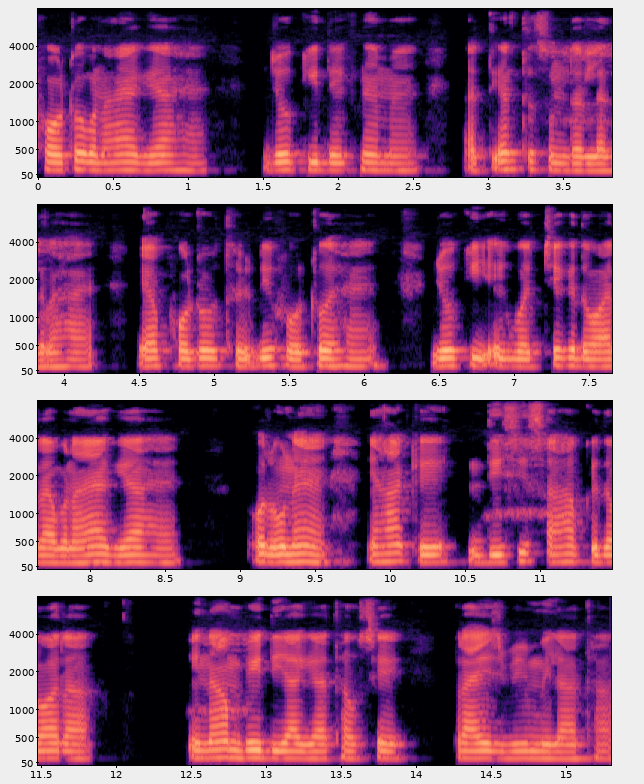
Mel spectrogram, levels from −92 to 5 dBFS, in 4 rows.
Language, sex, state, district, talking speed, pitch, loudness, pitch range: Hindi, male, Uttar Pradesh, Etah, 180 wpm, 135 Hz, -18 LUFS, 130-140 Hz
